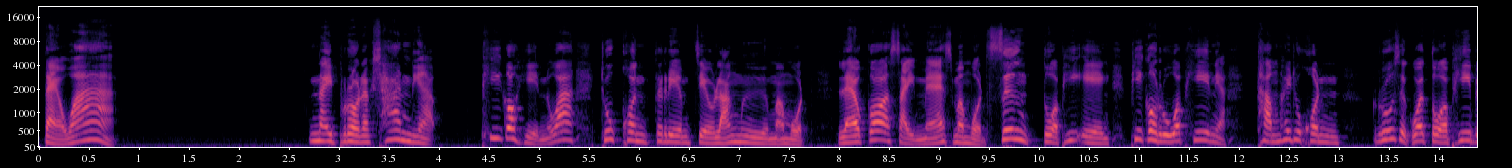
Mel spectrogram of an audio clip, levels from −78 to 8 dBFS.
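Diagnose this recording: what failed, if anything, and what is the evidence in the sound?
Nothing failed here. Listening through the speech, no stage of the chain from capture to playback leaves any audible sign of trouble.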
